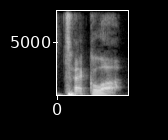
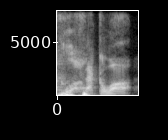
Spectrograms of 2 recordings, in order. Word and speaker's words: Tekla: J. Alexander told us it's Tekla and not Thekla.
